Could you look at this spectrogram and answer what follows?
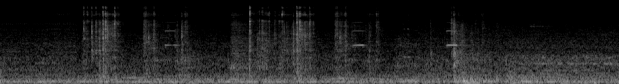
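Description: Coins dropped one after another into a vending machine's coin slot: a string of clicks and clinks over about four seconds, with a few short high pings. A low steady hum runs underneath.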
